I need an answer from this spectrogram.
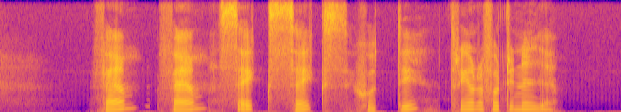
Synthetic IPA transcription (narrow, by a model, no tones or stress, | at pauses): fɛmfɛmsɛ̰ksːɛksɧɵt̪ːɪt̪ʰɾeːhɵnɾafœʈːɪniːʊ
